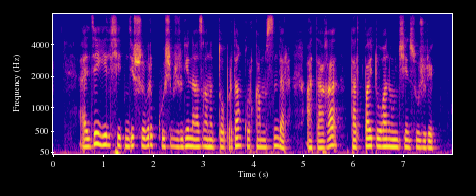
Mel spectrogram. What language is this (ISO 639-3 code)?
kaz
